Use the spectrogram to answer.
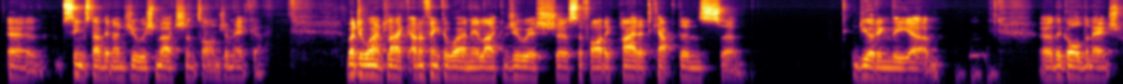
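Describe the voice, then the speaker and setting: Hesitant Swedish man answering viewer questions. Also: low voice. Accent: Swedish-tinged British English. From Sweden. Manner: hesitant, many fillers and restarts. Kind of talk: casual livestream Q&A.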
